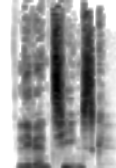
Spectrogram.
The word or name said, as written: levantisk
